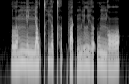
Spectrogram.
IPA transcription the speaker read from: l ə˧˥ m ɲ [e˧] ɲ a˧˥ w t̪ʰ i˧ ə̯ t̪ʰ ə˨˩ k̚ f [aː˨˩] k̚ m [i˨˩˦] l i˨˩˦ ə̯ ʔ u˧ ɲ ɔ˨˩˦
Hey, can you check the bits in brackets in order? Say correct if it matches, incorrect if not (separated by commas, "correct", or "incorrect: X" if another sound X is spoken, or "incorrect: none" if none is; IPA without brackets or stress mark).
correct, incorrect: a˨˩, correct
